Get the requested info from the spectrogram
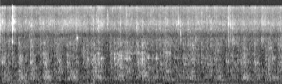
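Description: Near silence, with faint steady rain pattering through an open window.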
